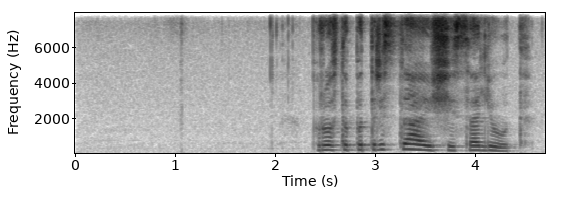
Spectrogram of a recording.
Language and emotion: Russian, positive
